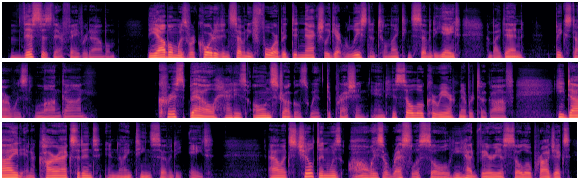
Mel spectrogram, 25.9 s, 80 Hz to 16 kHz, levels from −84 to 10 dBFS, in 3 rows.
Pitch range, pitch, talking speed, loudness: 85-130 Hz, 105 Hz, 140 wpm, -24 LUFS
